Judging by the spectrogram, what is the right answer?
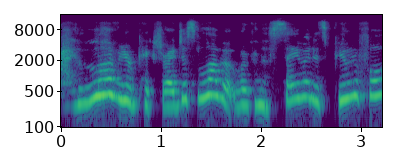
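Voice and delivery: high, forced, mock super cheerful voice. Retelling praise for a daughter's family drawing: retelling own super happy voice. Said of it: "I tried to keep a super happy voice".

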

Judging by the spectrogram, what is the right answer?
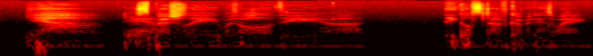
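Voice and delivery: hushed whisper, barely voiced. Commenting on the legal trouble coming his way, whispering. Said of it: "Why are you whispering?".

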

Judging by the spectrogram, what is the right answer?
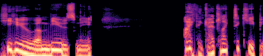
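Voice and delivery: amused, toying, snickering red dragon voice. Game master voicing a red dragon speaking to a bard, amused red dragon voice. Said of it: "Important to note that it is a red dragon that you see sleeping upon this bed of coins".

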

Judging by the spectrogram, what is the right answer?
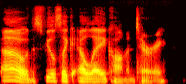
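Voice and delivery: ordinary talk

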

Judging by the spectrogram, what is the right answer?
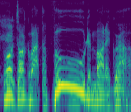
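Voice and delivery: thick, rough, creaky gravelly voice, ground out. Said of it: "I can't take you seriously like that".

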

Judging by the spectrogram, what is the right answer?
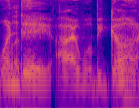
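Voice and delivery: put-on smoky Zen master voice. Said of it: "Zen master-ish".

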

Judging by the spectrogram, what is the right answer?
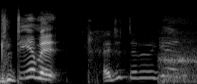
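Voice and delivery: very high voice with words breaking up in giggles. Apologizing for a noise on the mic, laughing while talking. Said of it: "It's 'cause I'm laughing".

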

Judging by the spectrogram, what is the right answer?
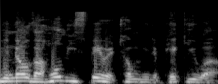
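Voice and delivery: plain

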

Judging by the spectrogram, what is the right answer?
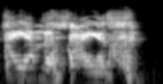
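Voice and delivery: low, very slow New York voice. Quoting a public health official's line in a put-on voice: Fauci voice. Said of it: "I'll do my Fauci voice".

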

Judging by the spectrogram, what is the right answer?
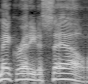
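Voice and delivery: high, called-out, commanding tone. Voicing a ship captain giving orders: NPC yelling an order. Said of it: "Then he yells".

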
